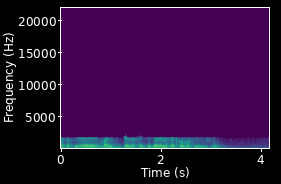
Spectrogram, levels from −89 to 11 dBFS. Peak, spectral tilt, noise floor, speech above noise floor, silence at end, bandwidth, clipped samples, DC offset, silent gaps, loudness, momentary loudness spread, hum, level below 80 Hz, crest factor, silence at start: -10 dBFS; -15.5 dB/octave; -59 dBFS; 36 dB; 1 s; 1.9 kHz; under 0.1%; under 0.1%; none; -24 LUFS; 12 LU; none; -62 dBFS; 16 dB; 0 s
